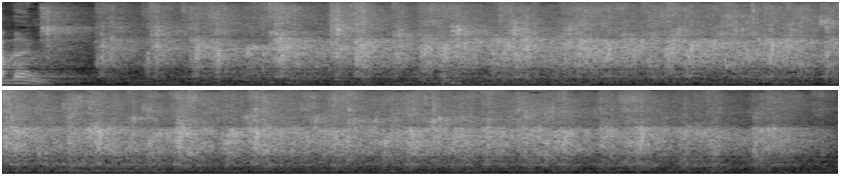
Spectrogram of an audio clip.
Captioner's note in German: Beifall CDU und SPD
